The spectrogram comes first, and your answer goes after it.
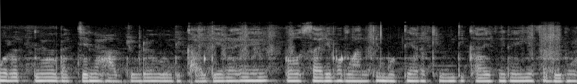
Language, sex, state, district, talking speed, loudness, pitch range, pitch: Hindi, female, Chhattisgarh, Sukma, 260 wpm, -18 LUFS, 155-165 Hz, 160 Hz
